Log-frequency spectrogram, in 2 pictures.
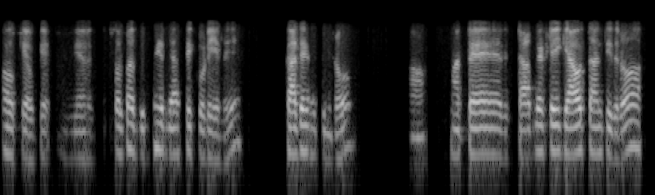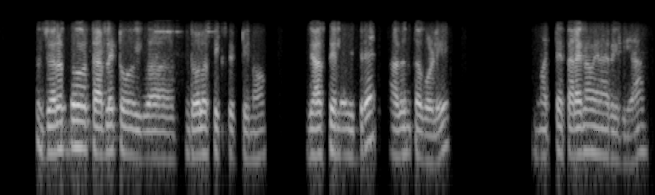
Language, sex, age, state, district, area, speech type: Kannada, male, 30-45, Karnataka, Hassan, urban, conversation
